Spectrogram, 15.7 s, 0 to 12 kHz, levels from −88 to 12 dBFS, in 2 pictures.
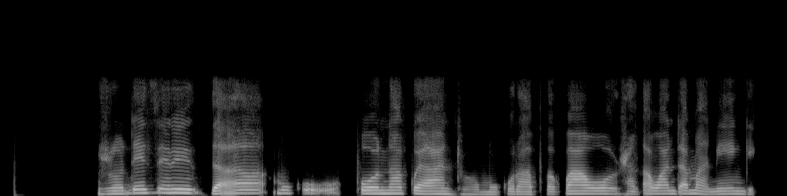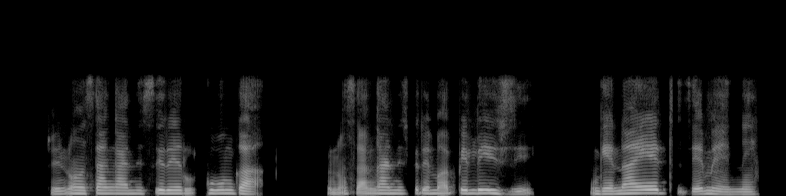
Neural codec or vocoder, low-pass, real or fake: codec, 16 kHz, 4 kbps, X-Codec, HuBERT features, trained on LibriSpeech; 7.2 kHz; fake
